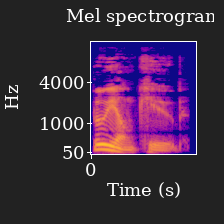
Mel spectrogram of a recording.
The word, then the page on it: bouillon cube: British English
